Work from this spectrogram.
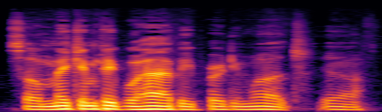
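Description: A man's voice: fairly low pitch, flat delivery, quick pace, dry recording, clean studio sound. A man from the Bronx, a DJ guest on a podcast, talking in an easygoing way with ums and small laughs. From the Bronx, New York. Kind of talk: casual podcast interview.

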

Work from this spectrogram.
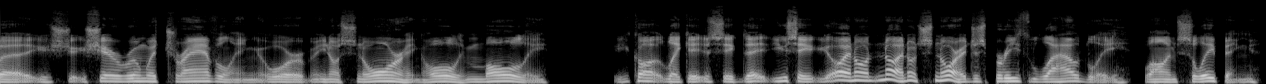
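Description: A man hosting a bedtime podcast in a meandering, halting monologue, often interrupting himself and drifting off on tangents, with a creaky voice. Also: medium pitch, dry recording, studio quality. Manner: halting, digressive, self-interrupting. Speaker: podcast host.

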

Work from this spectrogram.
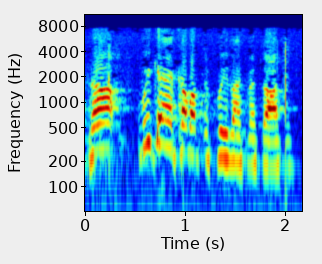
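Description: Casting: sardonic tavern waiter, 1940s radio sitcom, strikingly high voice, muffled and very noisy archive sound. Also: male voice, animated, fast talker. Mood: wry. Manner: wry, sardonic. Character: wry, deadpan male tavern waiter puncturing his boss. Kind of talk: 1940s radio comedy acting.

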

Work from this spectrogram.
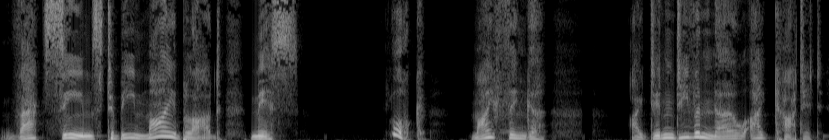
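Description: Guy doing a polite jittery butler type for radio drama, husky, drags words out, pitch jumps all over. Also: very animated, slow, a little mellow, no room sound, studio quality, exaggerated voice. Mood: deferential. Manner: formal, hesitant, very polite. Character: deferential nervous male household servant.

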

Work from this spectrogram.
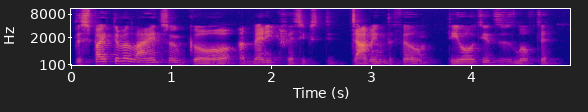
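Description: A man's voice: on the low side, fairly even intonation, moderate pace, bright, forceful tone. A man with a congested, nasal voice from a cold, co-hosting a podcast and moving between scripted history narration and chatty asides. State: has a cold. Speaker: podcast co-host.

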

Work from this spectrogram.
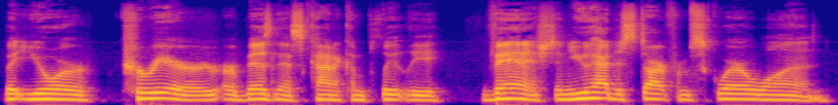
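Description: A man interviewing someone in a relaxed, conversational format. His voice has a medium pitch. He asks questions informally and sounds encouraging, like a fellow songwriter. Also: moderate pace. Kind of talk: casual interview.

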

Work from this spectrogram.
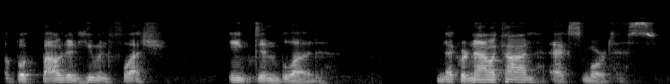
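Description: A man's voice: lowish voice, takes it slowly, sharp tone, husky, dull audio. A man co-hosting a podcast in casual chat, telling stories with theatrical build-ups. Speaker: podcast co-host. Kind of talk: casual chat with dramatic storytelling.

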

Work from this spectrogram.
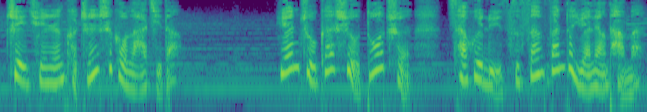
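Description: A woman's voice: mid-range voice, wildly swooping pitch, normal speed, soft background music. A woman reading scripted, dramatic audiobook narration as the narrator of a story.

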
